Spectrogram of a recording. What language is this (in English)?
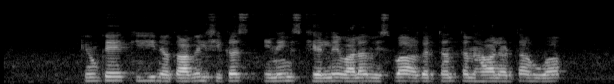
Urdu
